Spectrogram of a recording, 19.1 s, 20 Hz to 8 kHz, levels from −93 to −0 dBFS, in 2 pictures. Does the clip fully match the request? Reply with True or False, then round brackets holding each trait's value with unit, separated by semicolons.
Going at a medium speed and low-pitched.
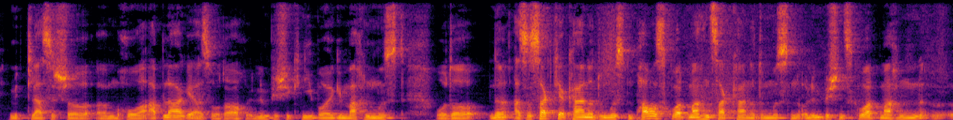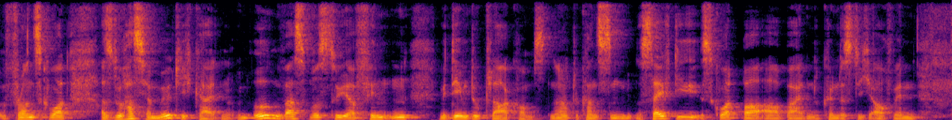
False (195 wpm; 95 Hz)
